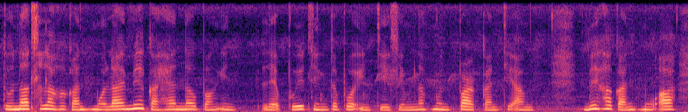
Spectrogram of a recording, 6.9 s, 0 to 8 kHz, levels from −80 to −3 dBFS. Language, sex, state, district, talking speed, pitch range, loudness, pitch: Mizo, female, Mizoram, Aizawl, 245 wpm, 195-220 Hz, -17 LUFS, 210 Hz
